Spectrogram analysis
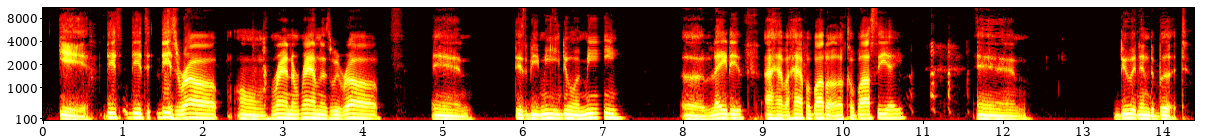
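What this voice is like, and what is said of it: Impersonation of another man's voice. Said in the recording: “You do your best impersonation of Rob”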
